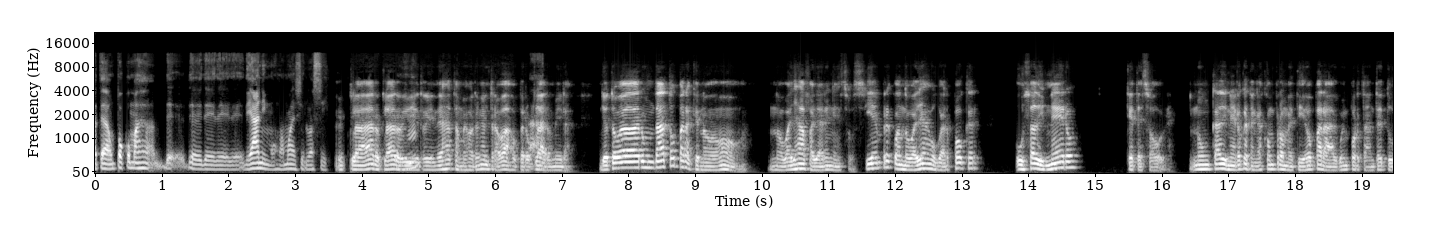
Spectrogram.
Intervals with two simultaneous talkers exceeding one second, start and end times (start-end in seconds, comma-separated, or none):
none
